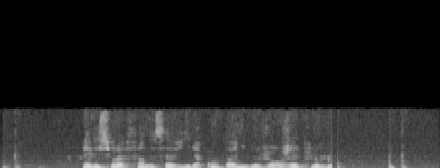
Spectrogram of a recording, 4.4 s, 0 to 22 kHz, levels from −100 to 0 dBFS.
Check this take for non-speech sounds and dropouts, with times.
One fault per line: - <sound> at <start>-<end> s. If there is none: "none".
- dropout at 3.3-3.4 s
